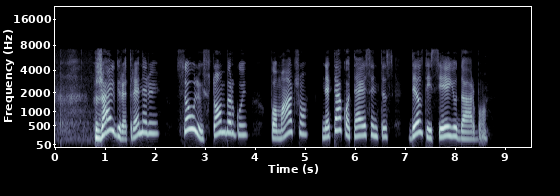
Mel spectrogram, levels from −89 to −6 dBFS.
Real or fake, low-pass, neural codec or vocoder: fake; 7.2 kHz; codec, 16 kHz, 4 kbps, X-Codec, WavLM features, trained on Multilingual LibriSpeech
